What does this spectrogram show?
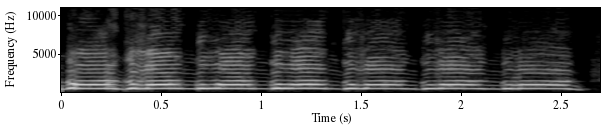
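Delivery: very high, loud ringing glongs; mock church bells. Annoyed at bells during business hours, a high loud bell mimicry.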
